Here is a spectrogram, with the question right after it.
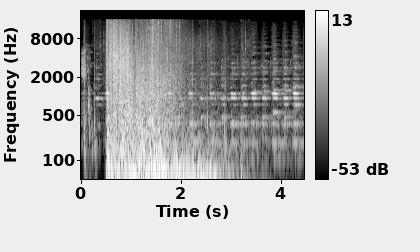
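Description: A grenade explodes in a tactical shooter game, a sudden loud boom that cuts in after a brief quiet and rolls into a long, fading rumble with lingering debris and ambient game sounds.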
